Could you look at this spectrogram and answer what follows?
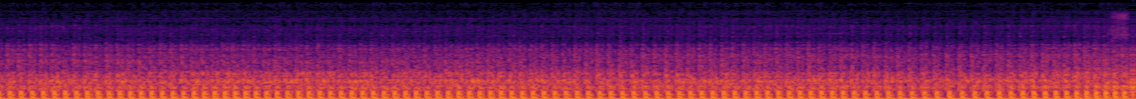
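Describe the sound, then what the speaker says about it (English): A motorcycle engine idles steadily, loud and close, with a fast even pulsing beat and no talk over it. "So now I know what the motor sounds like"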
